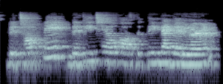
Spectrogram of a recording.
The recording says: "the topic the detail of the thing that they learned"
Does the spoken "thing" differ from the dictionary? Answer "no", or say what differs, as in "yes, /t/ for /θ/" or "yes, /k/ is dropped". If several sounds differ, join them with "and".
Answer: yes, /t/ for /θ/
